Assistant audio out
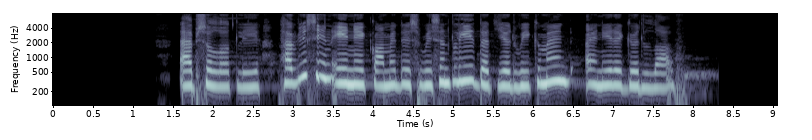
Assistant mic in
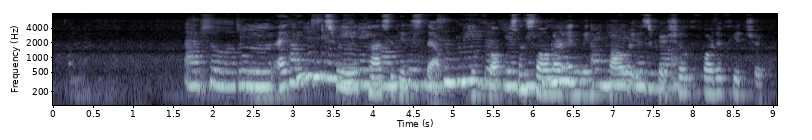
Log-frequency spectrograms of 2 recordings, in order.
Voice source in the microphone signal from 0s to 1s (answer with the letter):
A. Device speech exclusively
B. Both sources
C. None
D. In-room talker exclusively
C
